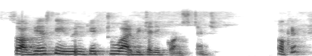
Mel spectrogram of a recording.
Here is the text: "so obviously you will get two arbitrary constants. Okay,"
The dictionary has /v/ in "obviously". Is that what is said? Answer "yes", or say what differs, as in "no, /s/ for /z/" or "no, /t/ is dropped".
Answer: no, /v/ is dropped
